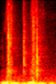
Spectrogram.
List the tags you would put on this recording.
Sound effects > Objects / House appliances
industrial
click
foley
plastic
clack
carton

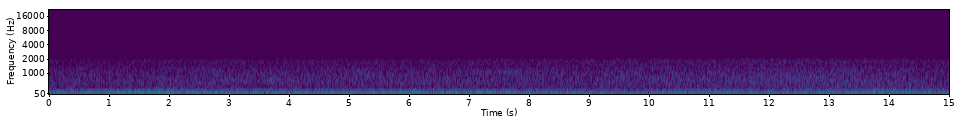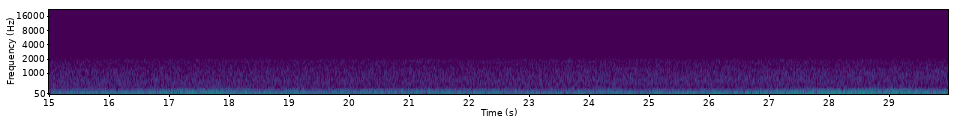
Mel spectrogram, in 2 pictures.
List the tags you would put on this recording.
Soundscapes > Nature
meadow
field-recording
soundscape
phenological-recording
nature

